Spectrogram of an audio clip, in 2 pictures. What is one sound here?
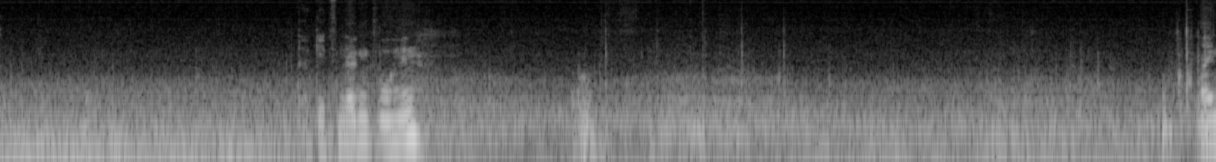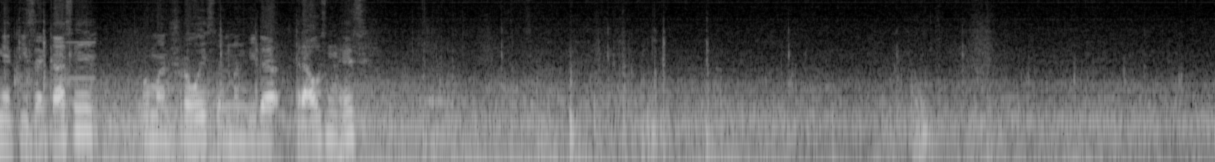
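A car engine hums low and steady as the car rolls slowly.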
